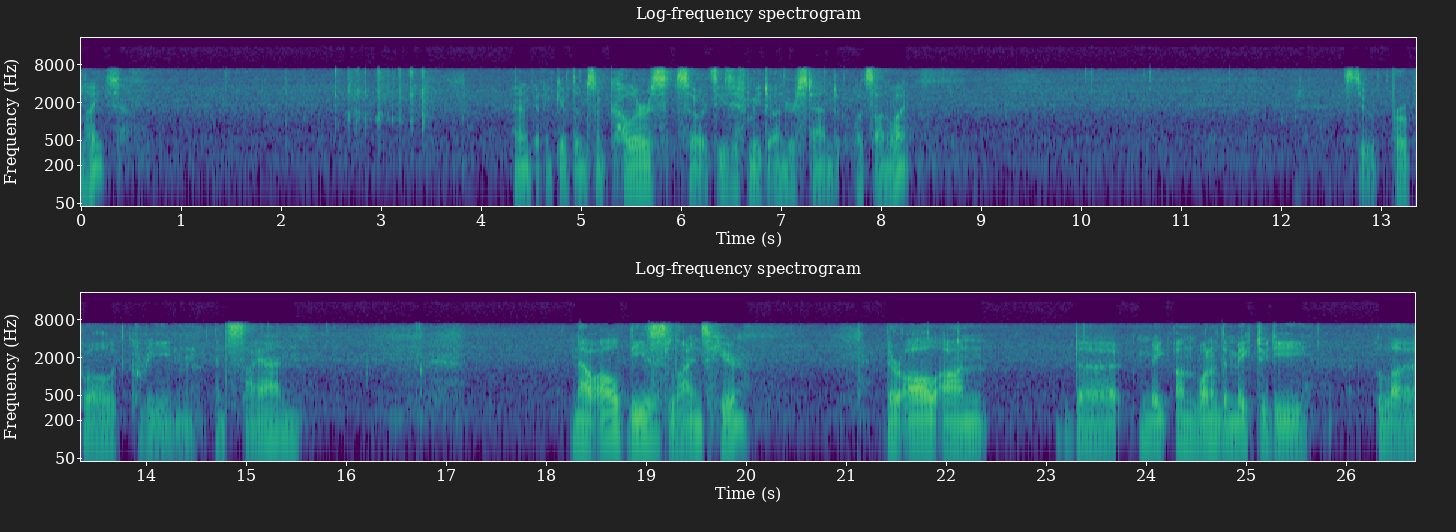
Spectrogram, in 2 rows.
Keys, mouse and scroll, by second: 0.0 right click, 1.5-3.7 typing, 1.6 click, 5.0 click, 6.8 click, 7.5 click, 8.7 click, 10.1 click, 10.7 click, 11.6 click, 13.1 click, 14.9 click, 15.2 click, 15.9 click, 19.5 click, 20.6 click.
